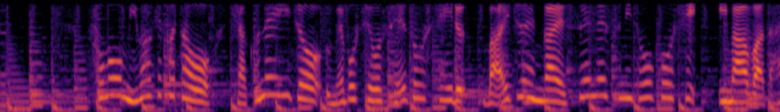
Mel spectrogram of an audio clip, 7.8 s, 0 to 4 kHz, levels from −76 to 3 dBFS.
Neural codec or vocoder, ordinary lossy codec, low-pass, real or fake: none; none; 3.6 kHz; real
